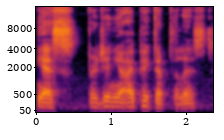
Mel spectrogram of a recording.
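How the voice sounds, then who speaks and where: A man puts on a raspy character voice at medium pitch and a moderate pace. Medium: short film. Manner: flat, matter-of-fact.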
